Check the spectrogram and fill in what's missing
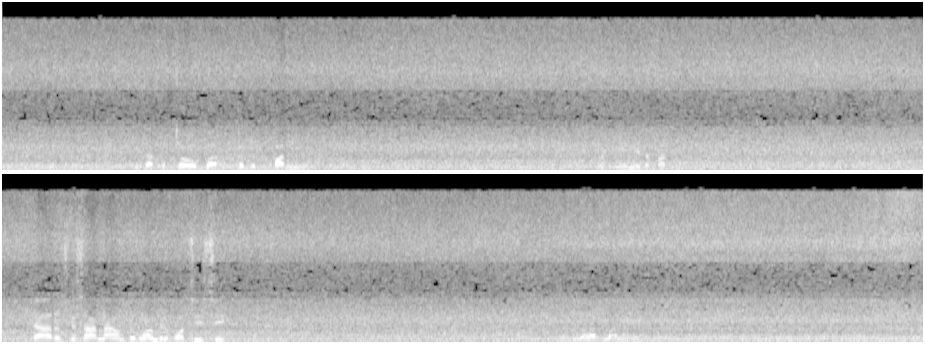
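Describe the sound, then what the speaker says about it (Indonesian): A jungle waterfall roars steadily in the background while a person speaks in short bursts over the constant rush of water. "Ada air terjun di depan."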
